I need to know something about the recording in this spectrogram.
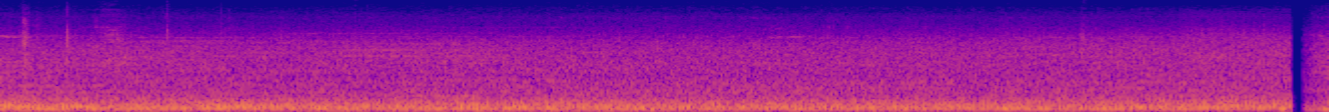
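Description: Steady outdoor traffic noise: an even rumble and hiss with no distinct events standing out.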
